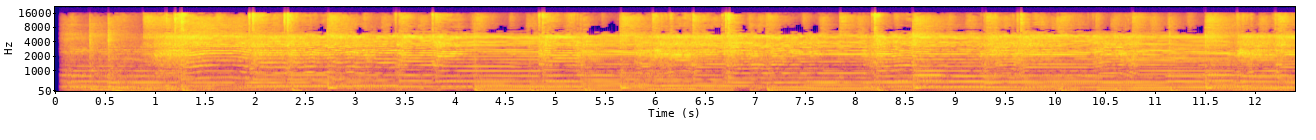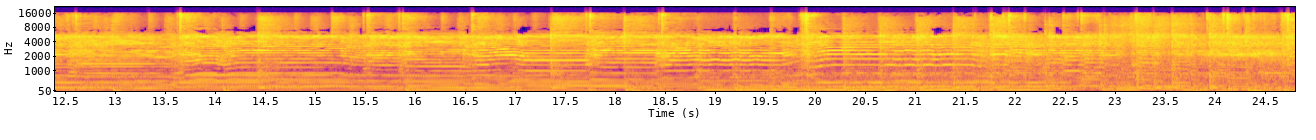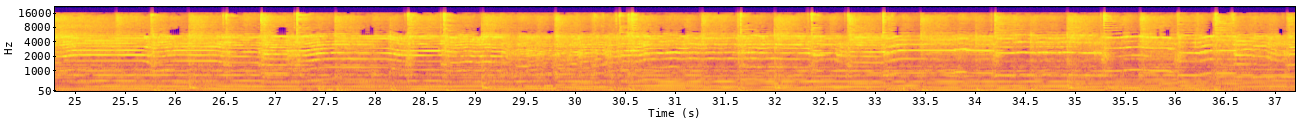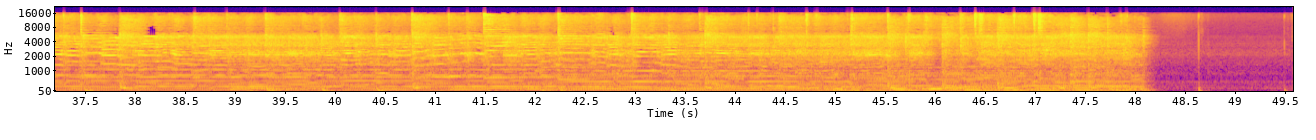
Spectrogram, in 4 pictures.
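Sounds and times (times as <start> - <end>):
A minor original solo guitar: 0.0 - 48.2.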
